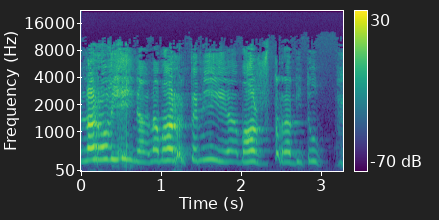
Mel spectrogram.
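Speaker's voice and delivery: very high, anguished outburst; desperate cry. Acted. Father announcing death and ruin to his family, desperate cry. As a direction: wail the doom out, drawing out the words.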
